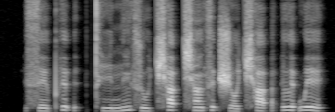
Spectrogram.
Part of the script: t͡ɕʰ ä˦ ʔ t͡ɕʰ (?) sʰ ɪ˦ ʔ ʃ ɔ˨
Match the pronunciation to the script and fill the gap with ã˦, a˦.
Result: ã˦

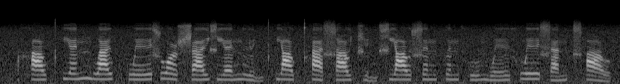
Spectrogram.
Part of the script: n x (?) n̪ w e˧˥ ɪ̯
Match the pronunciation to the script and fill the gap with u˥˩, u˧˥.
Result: u˧˥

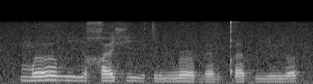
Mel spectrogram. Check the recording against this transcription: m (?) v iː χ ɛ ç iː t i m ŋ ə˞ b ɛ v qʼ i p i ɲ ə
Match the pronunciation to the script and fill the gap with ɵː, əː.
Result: əː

